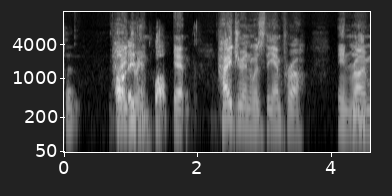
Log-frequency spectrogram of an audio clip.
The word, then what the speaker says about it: Hadrian: newcastle um she's the history buff major here adrian's how you pronounce it yeah hadrian was the emperor in rome when they built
